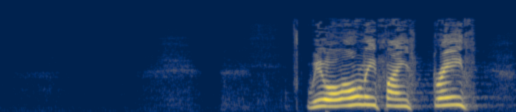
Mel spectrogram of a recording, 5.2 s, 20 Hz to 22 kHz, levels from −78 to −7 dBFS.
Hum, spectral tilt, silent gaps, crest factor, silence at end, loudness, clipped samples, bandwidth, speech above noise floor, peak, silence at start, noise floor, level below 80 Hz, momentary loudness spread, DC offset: none; -4.5 dB/octave; none; 16 dB; 0.45 s; -15 LUFS; under 0.1%; 11.5 kHz; 59 dB; -4 dBFS; 3.1 s; -74 dBFS; -68 dBFS; 11 LU; under 0.1%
